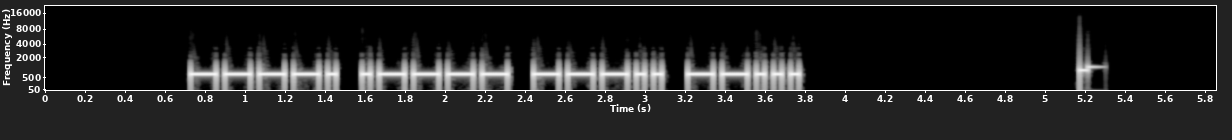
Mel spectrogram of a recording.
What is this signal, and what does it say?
Morse code, heard as a keyed tone, about 28 wpm, 700 Hz. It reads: 9187
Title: Numbers - 4-Digit 28wpm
